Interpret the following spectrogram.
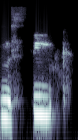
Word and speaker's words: Mystique: Give me the correct pronunciation. Good morning to you, ma'am. Good morning. It's Mystique. Mystique.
